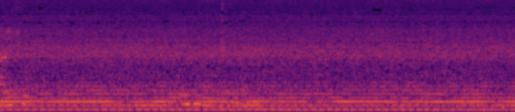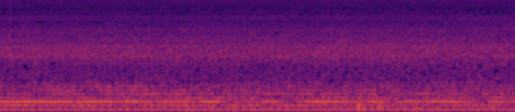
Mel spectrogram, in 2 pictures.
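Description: Steady motor hum and hiss, an unbroken drone with a constant low tone, like an electric fan running.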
